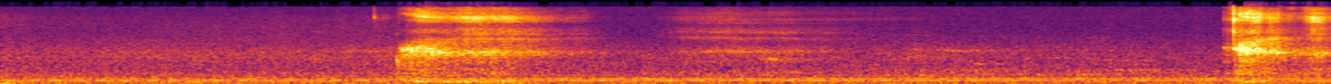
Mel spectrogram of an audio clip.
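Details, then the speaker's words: Agonal breathing (gasping) in cardiac arrest: two brief, harsh snorting gasps separated by a long silent pause; not true breathing, with increasingly long intervals between breaths, possibly with seizures. "gasping or agonal breathing is not true breathing do not confuse it with normal breathing the victim is in cardiac arrest"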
